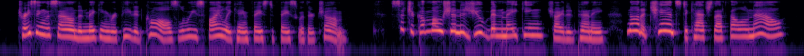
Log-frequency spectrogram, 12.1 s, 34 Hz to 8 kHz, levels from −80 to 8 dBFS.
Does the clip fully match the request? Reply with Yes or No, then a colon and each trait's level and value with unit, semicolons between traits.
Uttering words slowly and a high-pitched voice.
No: average, 165 wpm; high, 230 Hz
